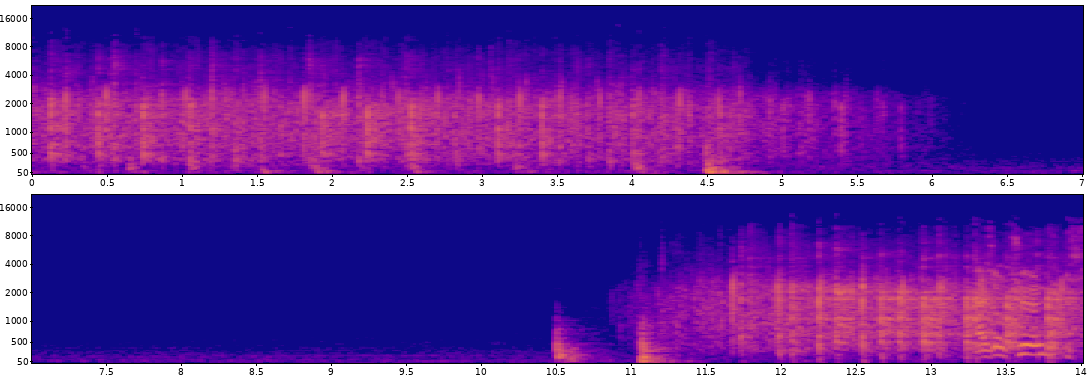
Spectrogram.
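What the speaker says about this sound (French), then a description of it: "Merci d'applaudir notre expert en déminage au sein de l'EOD," Loud crowd applause for bomb disposal expert Agent Chung of the EOD unit breaks off into near silence for several seconds, then a sharp thud and the clapping surges back at full strength.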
